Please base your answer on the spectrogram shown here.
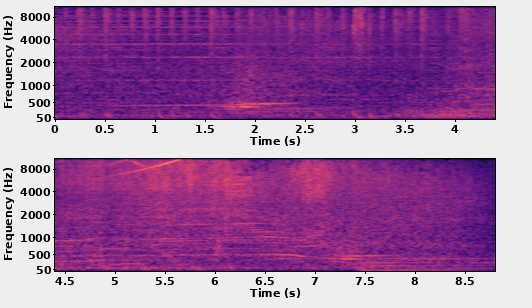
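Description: A Ferrari driven with a manual gearbox, its engine revving up and dropping back through gear shifts in a loud, continuous roar with rising and falling pitch.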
